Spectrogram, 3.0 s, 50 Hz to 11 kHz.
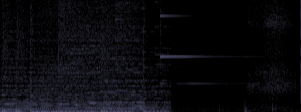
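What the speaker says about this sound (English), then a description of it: "The chime signals arrival on the 5th floor." An elevator arrival chime from the game Steins;Gate: a soft, faint ding rings out after a bright musical passage and fades away quietly.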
